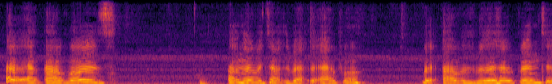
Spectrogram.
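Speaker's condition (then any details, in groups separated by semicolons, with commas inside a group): Spinal muscular atrophy type 2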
